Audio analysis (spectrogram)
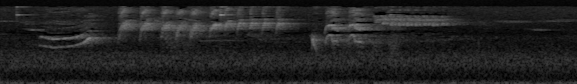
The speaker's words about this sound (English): So I can see blue tits and great tits, and there's a blackbird, I think, singing up there somewhere.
